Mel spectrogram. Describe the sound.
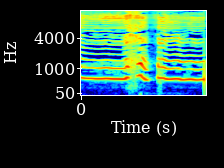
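A voice imitates a little owl crying, the crying growing louder: two long, steady, mid-pitched wailing hoots, loud and sustained, broken by a brief catch in the middle.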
